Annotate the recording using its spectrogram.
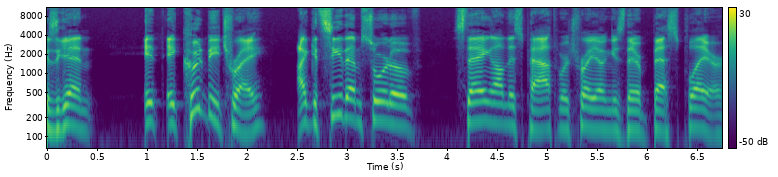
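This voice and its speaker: A man speaks at a fairly slow pace with a fairly high pitch. He has an unremarkable speaking voice and lively intonation. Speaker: podcast host. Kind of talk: casual sports chat.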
